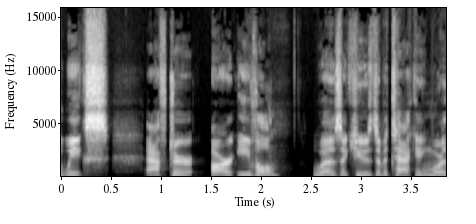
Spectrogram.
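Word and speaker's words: REvil: Remember R Evil? That big ransomware gang, by the way, I've learned it's pronounced R-Evil, not Reevil, as I was saying.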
